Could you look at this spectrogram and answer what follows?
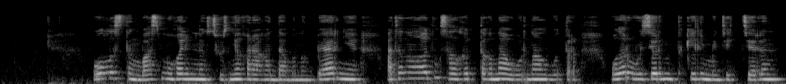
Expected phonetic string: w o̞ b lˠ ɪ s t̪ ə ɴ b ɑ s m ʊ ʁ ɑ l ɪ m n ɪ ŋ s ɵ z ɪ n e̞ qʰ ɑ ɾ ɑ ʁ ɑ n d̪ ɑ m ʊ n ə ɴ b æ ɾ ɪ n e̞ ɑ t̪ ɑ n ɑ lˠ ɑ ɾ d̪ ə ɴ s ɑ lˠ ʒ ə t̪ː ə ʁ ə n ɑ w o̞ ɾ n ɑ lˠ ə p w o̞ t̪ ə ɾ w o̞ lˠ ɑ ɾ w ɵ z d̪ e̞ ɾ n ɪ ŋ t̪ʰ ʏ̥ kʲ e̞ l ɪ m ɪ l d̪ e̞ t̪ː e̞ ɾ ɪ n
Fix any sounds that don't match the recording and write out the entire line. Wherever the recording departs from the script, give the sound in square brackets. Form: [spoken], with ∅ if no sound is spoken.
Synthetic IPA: w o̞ b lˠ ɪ s t̪ ə ɴ b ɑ s m ʊ ʁ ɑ l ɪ m n ɪ ŋ s ɵ z ɪ n e̞ qʰ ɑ ɾ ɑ ʁ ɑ n d̪ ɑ m ʊ n ə ɴ b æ ɾ ɪ n e̞ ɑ t̪ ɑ n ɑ lˠ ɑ ɾ d̪ ə ɴ s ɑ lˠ [ʁ] ə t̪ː ə ʁ ə n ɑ w o̞ ɾ n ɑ lˠ ə p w o̞ t̪ ə ɾ w o̞ lˠ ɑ ɾ w ɵ z d̪ e̞ ɾ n ɪ ŋ t̪ʰ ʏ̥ kʲ e̞ l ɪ m ɪ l d̪ e̞ t̪ː e̞ ɾ ɪ n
